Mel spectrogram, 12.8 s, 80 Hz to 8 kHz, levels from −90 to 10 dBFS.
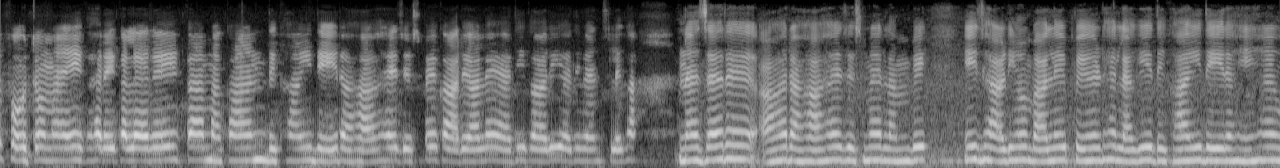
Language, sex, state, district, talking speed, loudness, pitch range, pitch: Hindi, female, Rajasthan, Nagaur, 145 wpm, -14 LUFS, 210-225 Hz, 220 Hz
